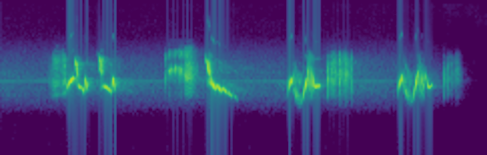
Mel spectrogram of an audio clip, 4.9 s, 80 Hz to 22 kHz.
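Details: Whinchat heard singing in spring, April 2020, with a Nikon Coolpix P1000: four short phrases roughly a second apart, each a twisting whistle paired with a grating buzzy rattle, one phrase ending in a falling slur.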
